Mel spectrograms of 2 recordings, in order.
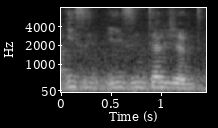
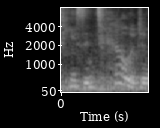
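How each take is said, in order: First: Intelligent with every syllable even and a full "gent"; wrong pronunciation. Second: Intelligent with stress on TEL, reduced ending; American pronunciation. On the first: Showing the mistake, evenly stressed French-style intelligent. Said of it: "c'est pas". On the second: Showing the right intelligent, stress on TEL. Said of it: "quand tu dis intelligent". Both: Shown as a demonstration.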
